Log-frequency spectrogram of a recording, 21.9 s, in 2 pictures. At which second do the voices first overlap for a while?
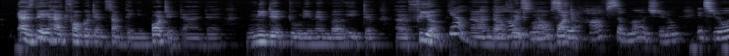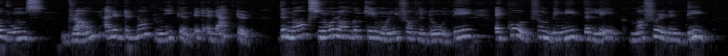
7.2 s

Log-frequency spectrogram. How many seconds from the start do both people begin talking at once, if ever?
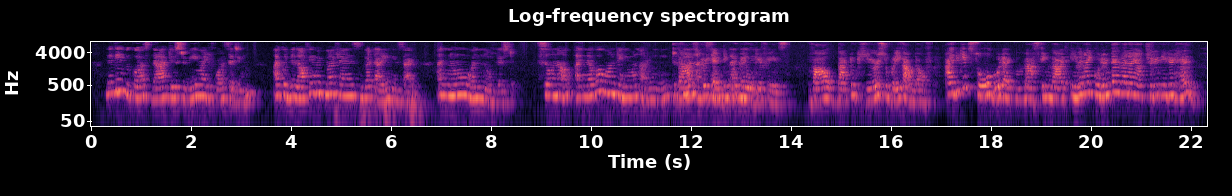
11.6 s

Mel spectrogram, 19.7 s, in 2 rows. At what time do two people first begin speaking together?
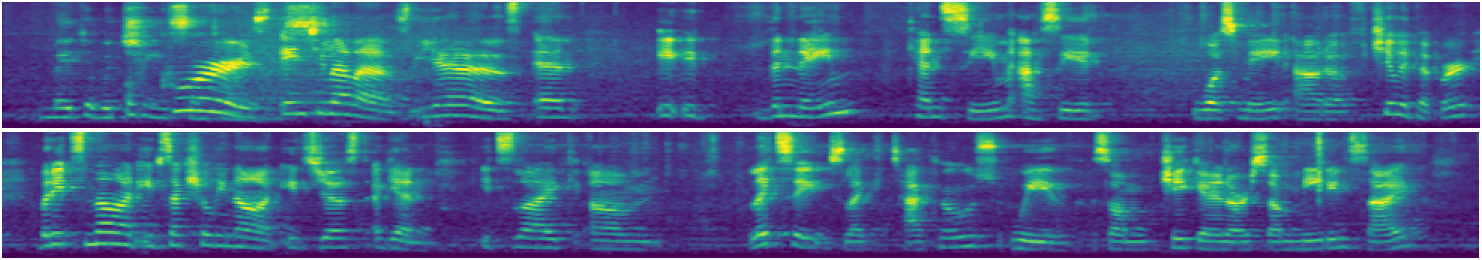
0.9 s

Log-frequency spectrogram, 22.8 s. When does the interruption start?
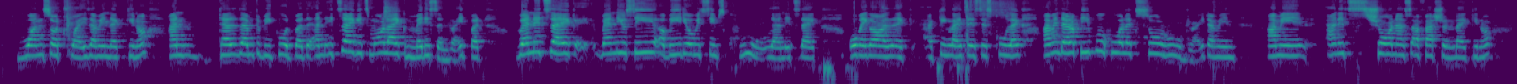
none

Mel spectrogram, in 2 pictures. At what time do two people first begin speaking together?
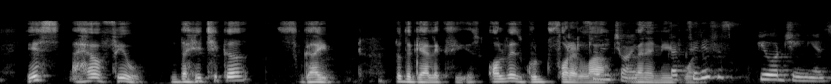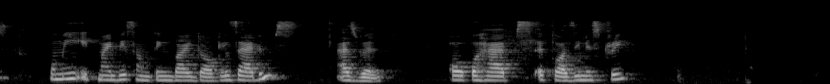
5.7 s

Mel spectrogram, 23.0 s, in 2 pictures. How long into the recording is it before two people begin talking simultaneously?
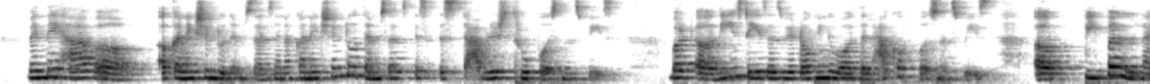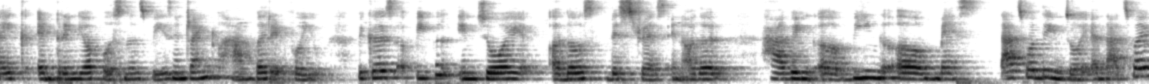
none

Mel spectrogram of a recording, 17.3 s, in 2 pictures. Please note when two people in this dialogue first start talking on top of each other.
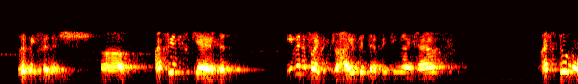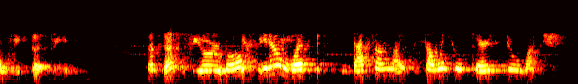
12.1 s

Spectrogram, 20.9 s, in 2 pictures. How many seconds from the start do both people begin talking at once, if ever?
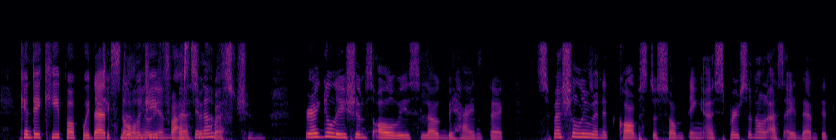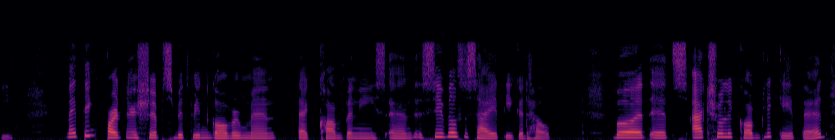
1.3 s

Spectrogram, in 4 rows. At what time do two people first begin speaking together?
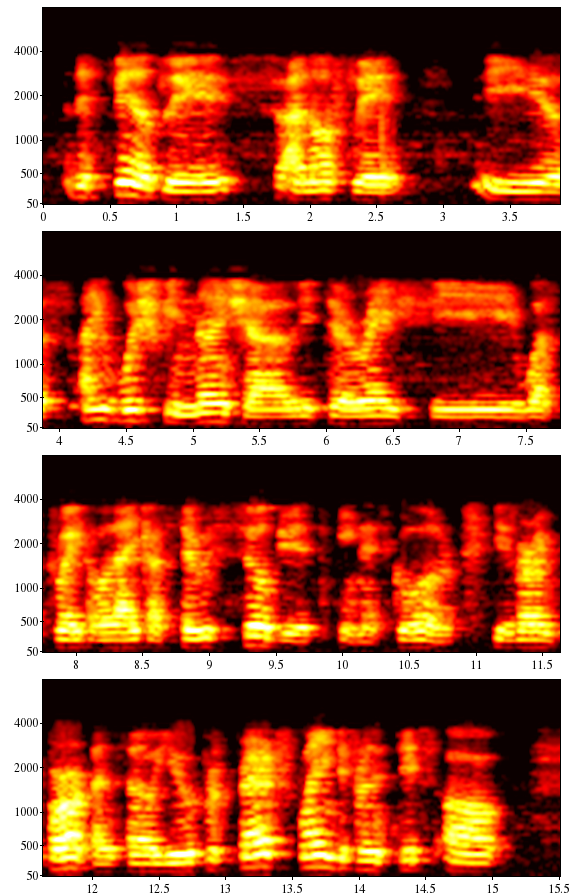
none

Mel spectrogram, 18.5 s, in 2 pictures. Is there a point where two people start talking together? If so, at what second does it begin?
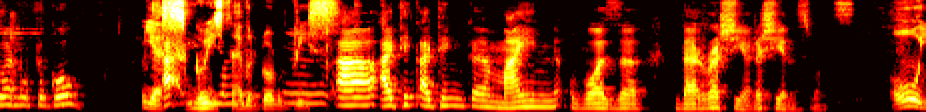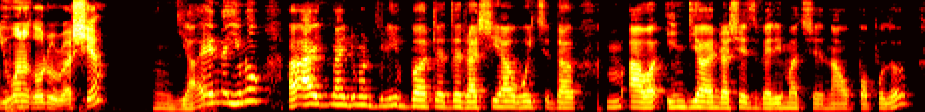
1.6 s

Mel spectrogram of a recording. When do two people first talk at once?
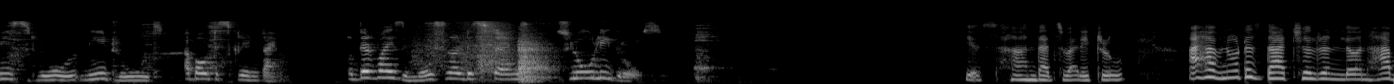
none

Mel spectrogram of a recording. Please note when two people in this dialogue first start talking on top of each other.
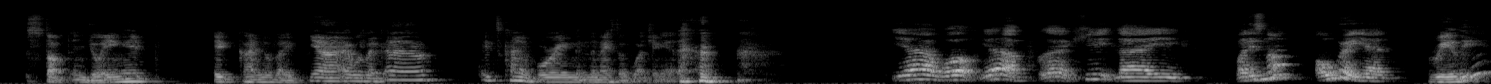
none

